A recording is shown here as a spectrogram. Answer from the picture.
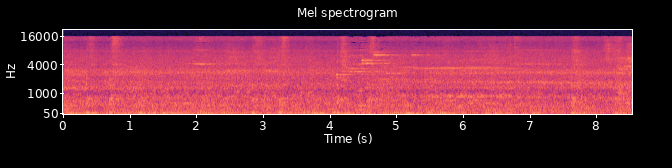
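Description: Electric train pulling into a station platform: a steady low rumble, with a few thin high squealing tones about four to five seconds in.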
